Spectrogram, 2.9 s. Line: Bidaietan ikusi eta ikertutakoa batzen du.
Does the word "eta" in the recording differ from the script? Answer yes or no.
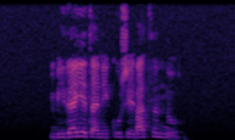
yes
